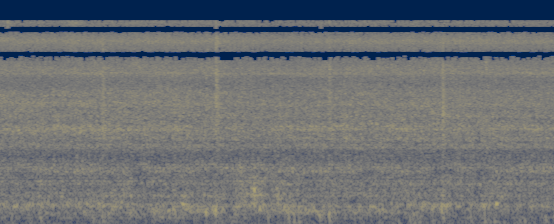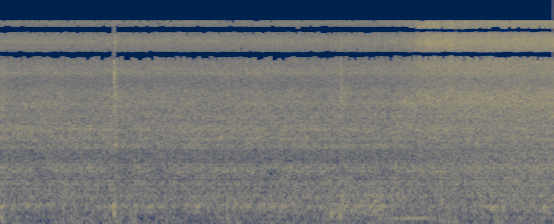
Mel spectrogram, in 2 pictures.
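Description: Taiwan Railway passenger train running along the track, heard from the rear of its last car: a steady rumble of wheels on rail, with a few sharp clicks.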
